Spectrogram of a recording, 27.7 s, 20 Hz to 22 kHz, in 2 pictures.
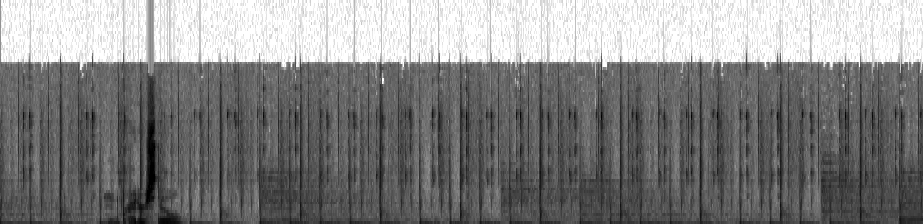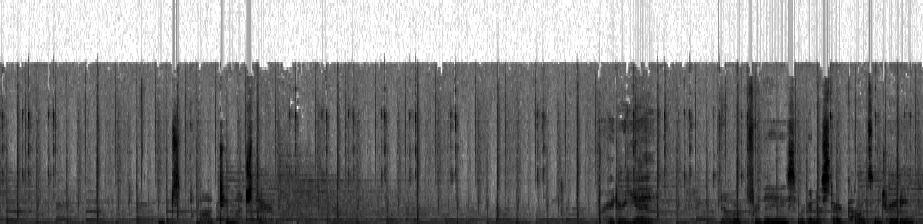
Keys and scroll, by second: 16.6 ctrl+z, 17.5 ctrl+z.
